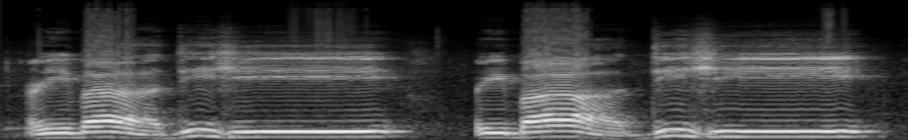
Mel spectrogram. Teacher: الف بھی ہا بھی دونوں کو کھینچیں گے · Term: کھڑی زیر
